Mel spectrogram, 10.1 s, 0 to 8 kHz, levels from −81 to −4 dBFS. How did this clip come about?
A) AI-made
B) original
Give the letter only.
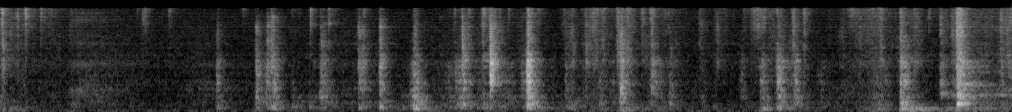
A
